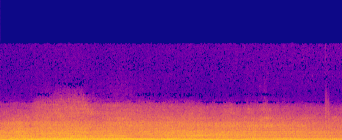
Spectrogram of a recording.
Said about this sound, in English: noisy truck.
